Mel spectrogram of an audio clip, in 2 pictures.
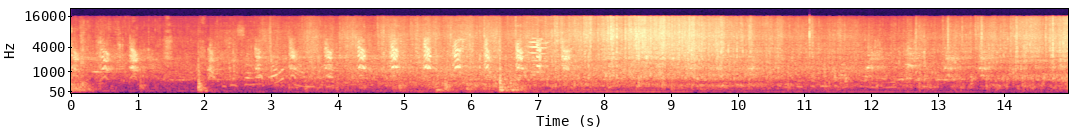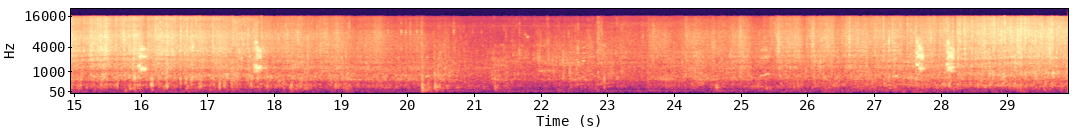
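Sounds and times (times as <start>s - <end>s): dog barking: 0.0s - 1.2s, 2.0s - 7.6s, 11.9s - 13.9s, 15.9s - 16.2s, 17.7s - 17.9s, 27.6s - 28.3s
splashing through shallow water: 0.0s - 29.9s.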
